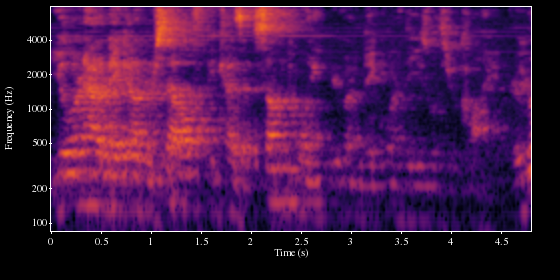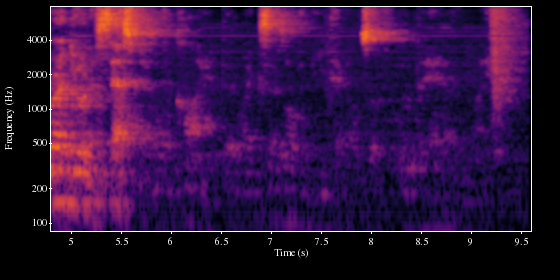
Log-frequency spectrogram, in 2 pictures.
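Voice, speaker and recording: Man in his forties, casual instructor with personal asides, booming echo, mic far away. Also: fairly quick, a little mellow, slight background noise. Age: 40s. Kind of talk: casual classroom lecture. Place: classroom. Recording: echoey hall recorded from far off.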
